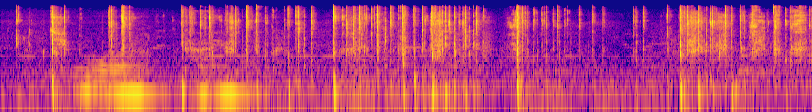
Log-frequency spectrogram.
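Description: Typing on a computer keyboard: a run of quick, uneven keystrokes, with a short hummed voice about a second in.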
